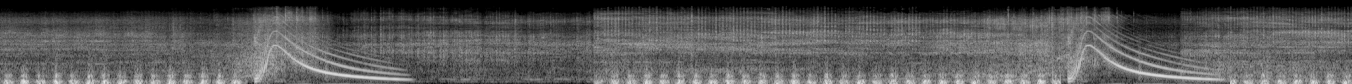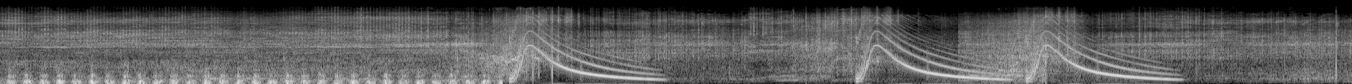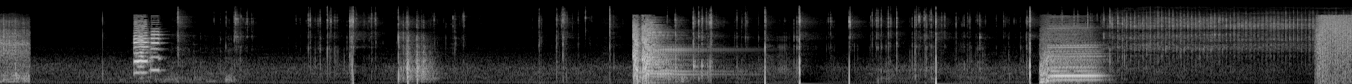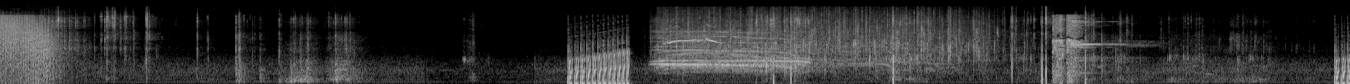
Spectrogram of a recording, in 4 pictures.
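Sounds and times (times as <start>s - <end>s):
falling sliding tones: 0.0s - 4.3s, 6.0s - 20.5s
plastic toy trains clicking: 0.0s - 22.2s, 23.0s - 27.3s, 28.8s - 31.8s, 32.4s - 33.4s, 34.2s - 37.4s, 38.0s - 40.2s, 41.0s - 44.2s, 49.2s - 54.0s
toy train motor rattling: 0.0s - 27.4s, 38.0s - 42.2s.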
